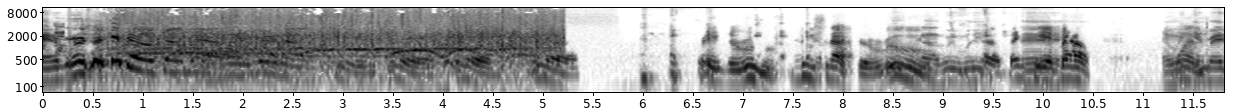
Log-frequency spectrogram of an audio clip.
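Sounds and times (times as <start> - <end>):
laughter: 0.0 - 5.2
speech: 0.0 - 5.4, 6.0 - 10.6, 11.2 - 11.8
hand clapping: 0.6 - 5.3.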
